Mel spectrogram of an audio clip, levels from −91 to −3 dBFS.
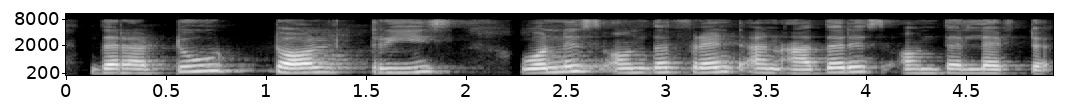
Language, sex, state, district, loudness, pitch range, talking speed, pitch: English, female, Telangana, Hyderabad, -19 LUFS, 215-250 Hz, 195 wpm, 235 Hz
